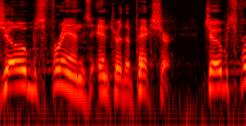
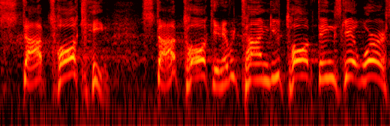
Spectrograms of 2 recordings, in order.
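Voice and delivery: much higher, acted outburst; exasperated plea; 8 semitones higher, 4 dB louder than usual. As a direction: beg them to shut up, pitch soaring. Acting Job fed up with friends.

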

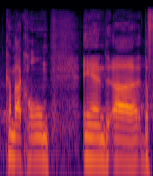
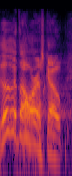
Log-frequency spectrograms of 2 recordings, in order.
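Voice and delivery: high-pitched mock old-wife call; loud older wife; 8 semitones higher than usual. Wife showing her husband the newspaper, too loud and high. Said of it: "talk loud enough for people within a three hundred meter radius".

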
